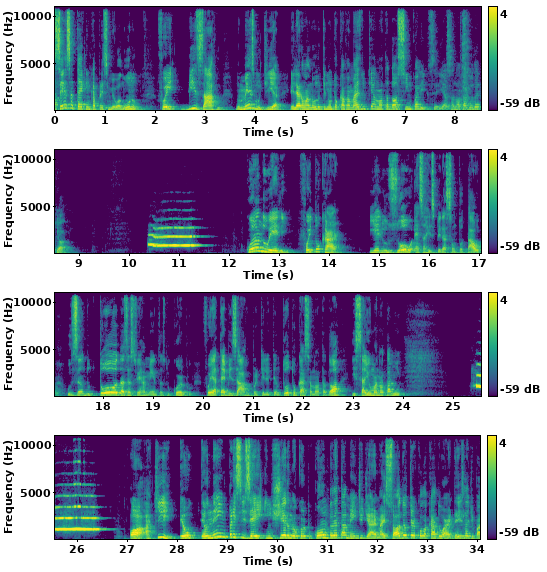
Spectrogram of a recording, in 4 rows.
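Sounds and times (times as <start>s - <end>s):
trumpet holding high note: 10.4s - 11.7s, 25.4s - 26.7s.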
